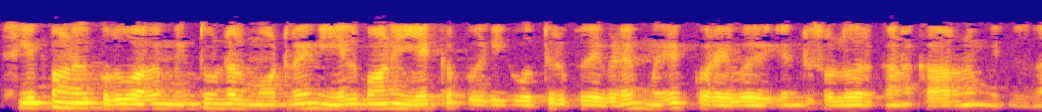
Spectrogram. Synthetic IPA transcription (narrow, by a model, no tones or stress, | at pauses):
sɪlɪpːaːnɐðɯpɔðɯʋaːɣɐmɪnd̪uːɳɖaːlmoːʈːɐɾɐneːlbaːnɐɪjɐkːɐpːɐɣɯðɪkːɯɔt̪ːɪɾɯpːɐðɐɪʋɪɽɐmɪɣɐkːʊrɐɪʋɯɛndrɯsɔlʋɐðɐrkaːnɐkaːɾɐɳɐmɪkːɯlɐða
